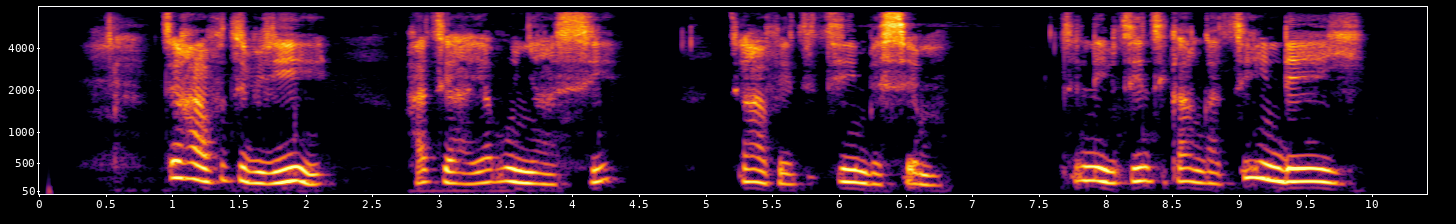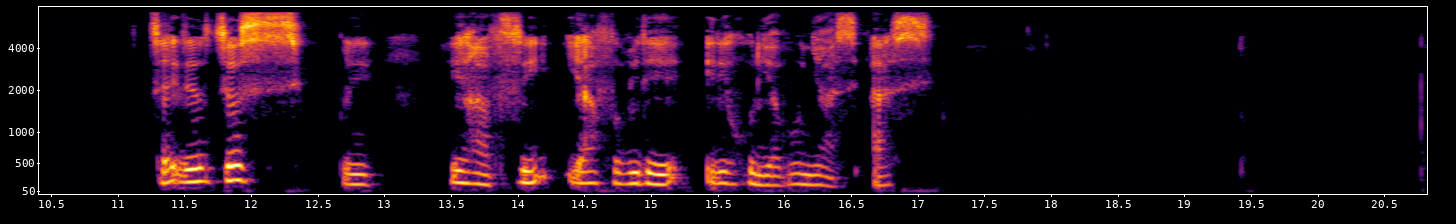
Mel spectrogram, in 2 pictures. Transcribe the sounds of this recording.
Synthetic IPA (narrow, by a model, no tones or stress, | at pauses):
t͡sixafut͡siβiɾi | xat͡siajaβuɲasi | t͡sixafuet͡sit͡siːmbe̞se̞̰mu | t͡siniβit͡siːnt͡sikaŋɡat͡siːnde̞ji | t͡seliot͡sjo̞se̥s | βuli | ixafujafuβiɾe̞ | ilixuljaβuɲasi̥asi̥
